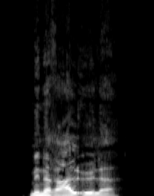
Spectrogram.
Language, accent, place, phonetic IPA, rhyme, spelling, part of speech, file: German, Germany, Berlin, [mɪneˈʁaːlˌʔøːlə], -aːlʔøːlə, Mineralöle, noun, De-Mineralöle.ogg
- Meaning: nominative/accusative/genitive plural of Mineralöl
